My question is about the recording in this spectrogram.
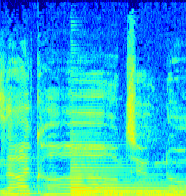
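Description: A woman singing the slow opening line of a worship song over a live band's accompaniment: a few sung notes, a brief break about half a second in, then a long held note.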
